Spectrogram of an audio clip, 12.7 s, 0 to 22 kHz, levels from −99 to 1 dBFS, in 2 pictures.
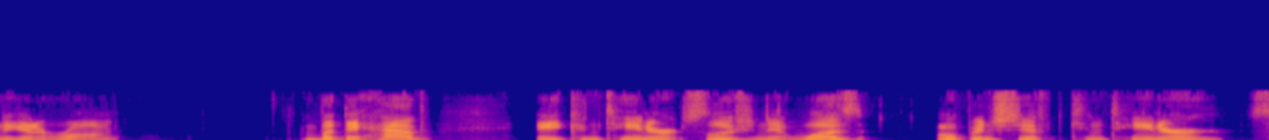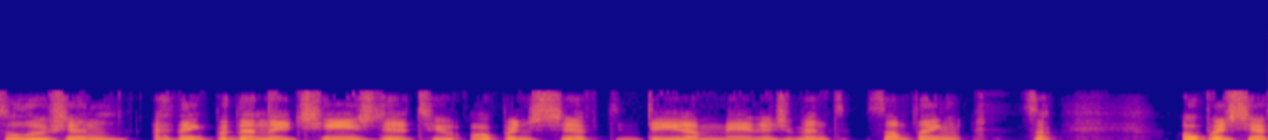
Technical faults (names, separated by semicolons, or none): none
